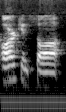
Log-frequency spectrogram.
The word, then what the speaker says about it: Arkansas: now all right well you have you have the word arkansas and saw is saw and it's sas but if you take the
